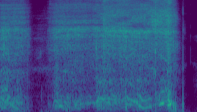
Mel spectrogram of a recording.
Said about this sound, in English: Okay, if you hear me sniffling a lot, it's because my allergies are killing me right now.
